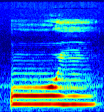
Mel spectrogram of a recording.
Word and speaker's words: hui: As H-U-I, we have U and I. Can you guess how it is being pronounced? The vowel U read as U. The vowel I, read as E. When we combine them together, it becomes Uyi, Uyi.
